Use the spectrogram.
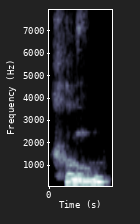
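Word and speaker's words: Cwm: This canyon is known as the Western Coombe. That's spelled C-W-M. That's a Welsh word that means dish or valley.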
